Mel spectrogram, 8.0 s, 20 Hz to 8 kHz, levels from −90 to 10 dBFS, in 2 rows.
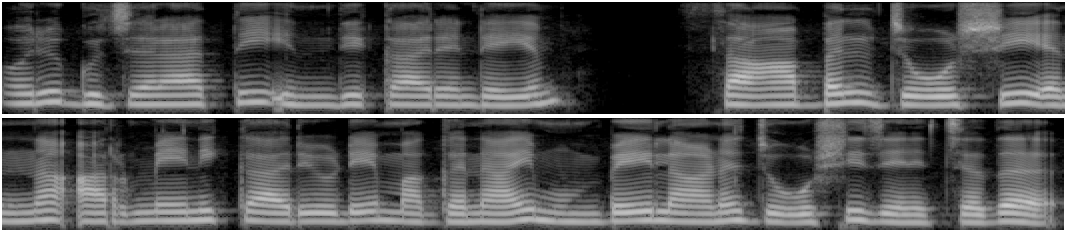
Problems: none marked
